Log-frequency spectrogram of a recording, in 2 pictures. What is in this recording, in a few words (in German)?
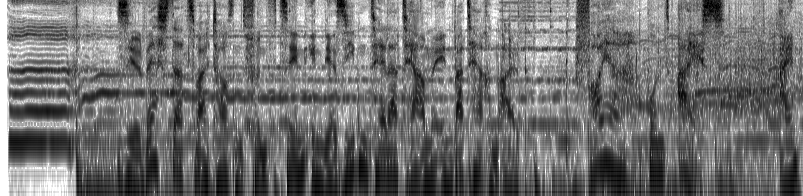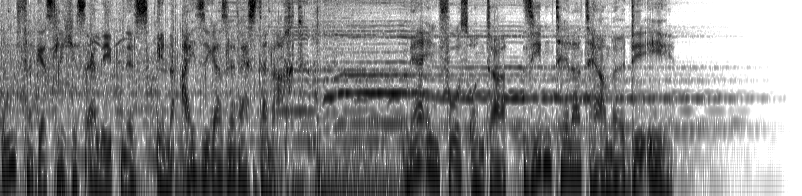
Silvester spot; siebentälertherme; Silvester2015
